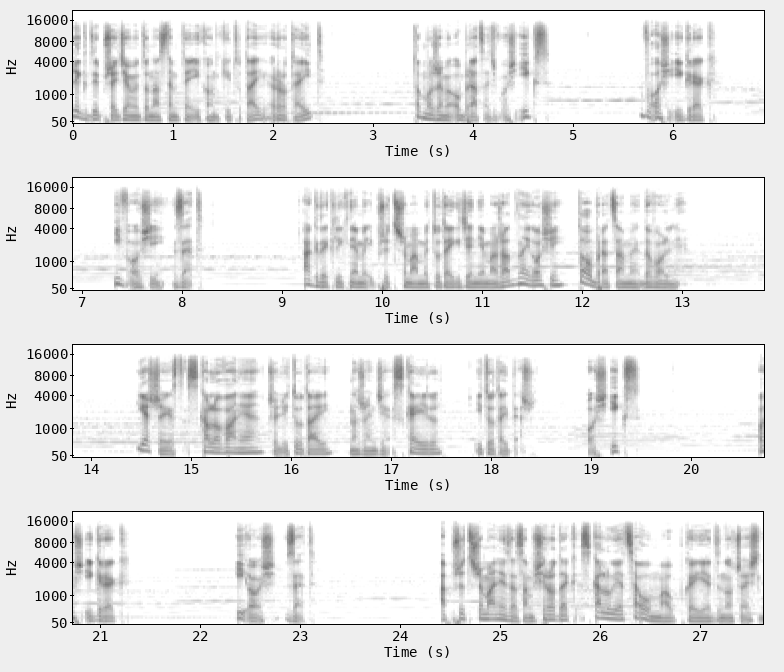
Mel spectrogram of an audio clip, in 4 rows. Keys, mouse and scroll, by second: 4.0-5.1 drag, 5.7-6.9 drag, 7.8-9.0 drag, 11.2-14.3 drag, 17.0 click, 18.4-19.8 drag, 20.7-22.0 drag, 22.5-24.1 drag, 25.7-27.6 drag.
